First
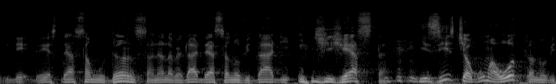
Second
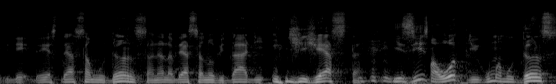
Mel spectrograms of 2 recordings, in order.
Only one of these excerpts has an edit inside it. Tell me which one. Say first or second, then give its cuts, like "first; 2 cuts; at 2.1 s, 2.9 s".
second; 3 cuts; at 1.7 s, 4.3 s, 4.7 s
